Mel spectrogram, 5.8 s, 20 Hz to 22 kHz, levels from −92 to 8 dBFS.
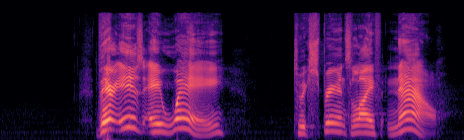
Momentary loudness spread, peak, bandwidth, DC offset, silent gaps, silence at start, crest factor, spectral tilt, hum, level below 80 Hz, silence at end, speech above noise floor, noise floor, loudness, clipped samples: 13 LU; -2 dBFS; 16 kHz; under 0.1%; none; 1.25 s; 20 dB; -1 dB/octave; none; -66 dBFS; 0.4 s; 57 dB; -78 dBFS; -20 LUFS; under 0.1%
